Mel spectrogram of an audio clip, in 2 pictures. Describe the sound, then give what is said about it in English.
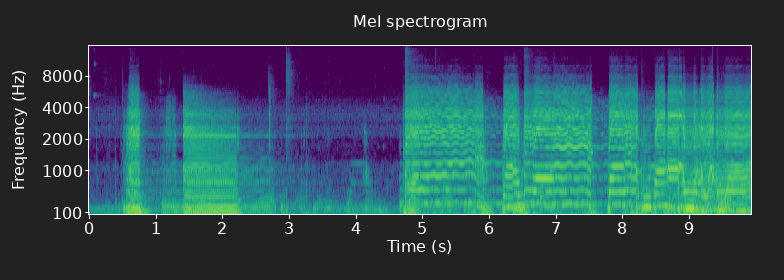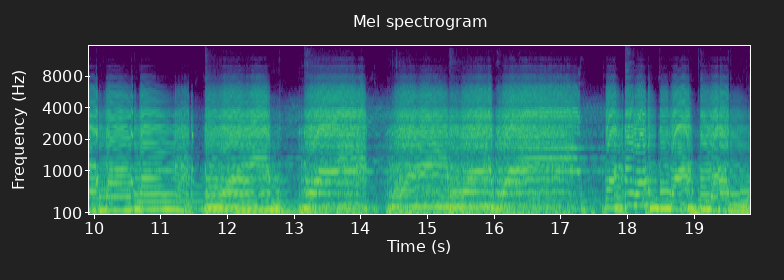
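A distorted electric guitar played through a wah pedal picks out a few sparse notes, then launches into a loud, sustained, gritty riff with swelling, sweeping tone that carries on steadily to the end. “like, did you do distortion on that or no? Oh, sure. Let's do distortion.”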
